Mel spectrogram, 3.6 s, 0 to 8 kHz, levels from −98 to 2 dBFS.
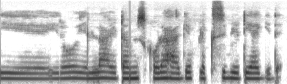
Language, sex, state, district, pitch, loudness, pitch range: Kannada, female, Karnataka, Shimoga, 205 Hz, -25 LUFS, 200-210 Hz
